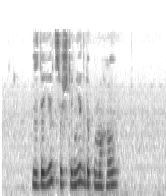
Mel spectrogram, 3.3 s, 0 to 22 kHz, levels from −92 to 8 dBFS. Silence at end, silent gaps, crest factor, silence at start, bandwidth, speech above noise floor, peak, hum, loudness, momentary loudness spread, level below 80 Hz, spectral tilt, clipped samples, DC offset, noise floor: 0.95 s; none; 18 dB; 0.65 s; 11.5 kHz; 37 dB; -8 dBFS; none; -26 LUFS; 9 LU; -64 dBFS; -3.5 dB/octave; under 0.1%; under 0.1%; -62 dBFS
